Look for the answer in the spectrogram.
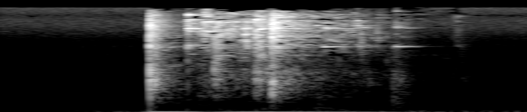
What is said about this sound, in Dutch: beschut door de overkapping in mijn rug en de bladeren van de struiken boven me, legde ik één uiteinde van de spiegel op mijn schoen, zodat die schuin lag. Ik pakte de hamer en.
